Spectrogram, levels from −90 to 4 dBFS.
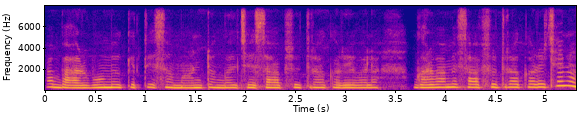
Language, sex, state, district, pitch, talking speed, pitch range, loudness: Maithili, female, Bihar, Katihar, 255 Hz, 235 wpm, 245-275 Hz, -14 LUFS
